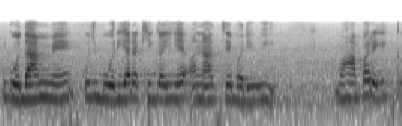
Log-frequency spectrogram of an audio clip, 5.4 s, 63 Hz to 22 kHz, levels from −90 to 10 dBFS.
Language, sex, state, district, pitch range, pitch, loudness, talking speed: Hindi, female, Maharashtra, Gondia, 215-240 Hz, 225 Hz, -16 LUFS, 155 wpm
